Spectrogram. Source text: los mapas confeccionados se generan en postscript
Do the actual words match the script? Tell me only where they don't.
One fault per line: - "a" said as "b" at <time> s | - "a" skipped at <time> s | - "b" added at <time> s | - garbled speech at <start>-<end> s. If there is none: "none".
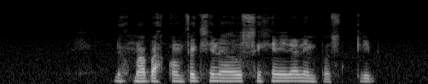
none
